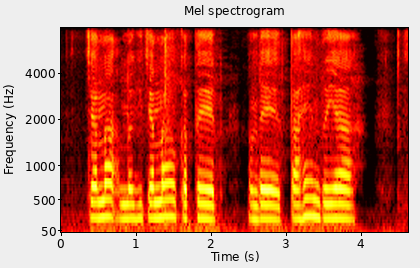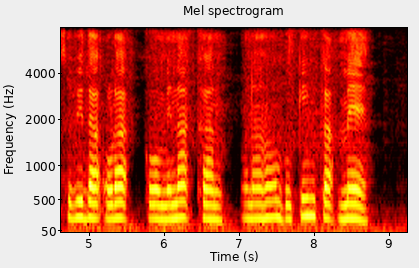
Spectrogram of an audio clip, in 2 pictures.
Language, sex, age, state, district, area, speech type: Santali, female, 45-60, Jharkhand, Seraikela Kharsawan, rural, spontaneous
